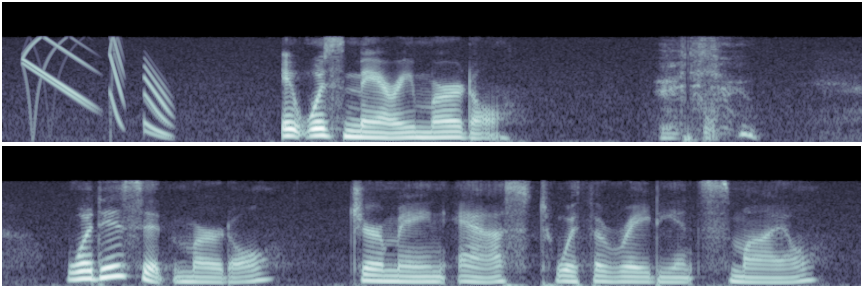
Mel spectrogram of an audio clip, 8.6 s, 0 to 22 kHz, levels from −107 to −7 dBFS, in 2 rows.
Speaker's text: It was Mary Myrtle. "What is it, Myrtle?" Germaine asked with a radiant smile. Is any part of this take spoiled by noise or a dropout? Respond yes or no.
yes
